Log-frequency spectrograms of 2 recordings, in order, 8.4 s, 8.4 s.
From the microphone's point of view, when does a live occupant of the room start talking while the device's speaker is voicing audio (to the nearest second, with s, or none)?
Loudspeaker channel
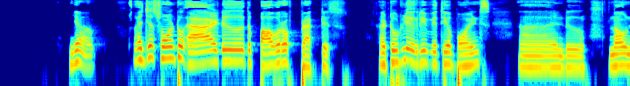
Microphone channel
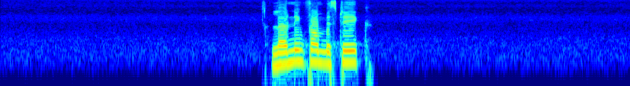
4 s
